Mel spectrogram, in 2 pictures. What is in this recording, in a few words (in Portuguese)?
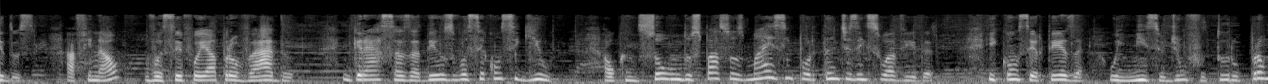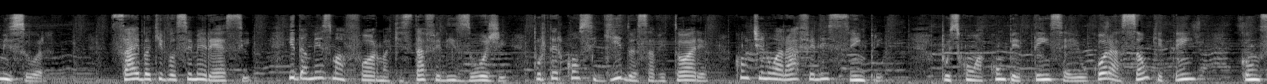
VESTIBULAR PARA QUEM PASSOU FEM; Telemensagens; Formaturas; Telemensagens 2017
